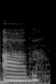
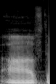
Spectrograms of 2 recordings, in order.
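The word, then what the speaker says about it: Ab (אב): Ab. – Perfect. Ab or Av, the B or V sound is either one.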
